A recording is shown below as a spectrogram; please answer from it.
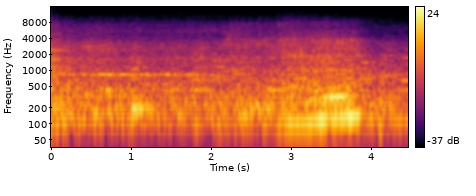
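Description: Street traffic: a small car drives slowly past close by, engine and tyres growing louder to a peak near the end as it passes.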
